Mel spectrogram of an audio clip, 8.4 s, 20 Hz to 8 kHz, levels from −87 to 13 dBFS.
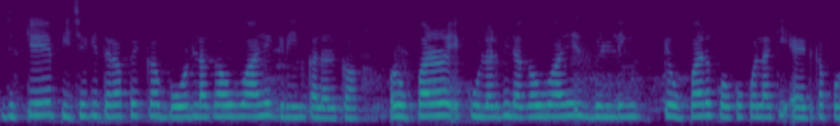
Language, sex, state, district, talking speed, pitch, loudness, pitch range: Hindi, female, Chhattisgarh, Kabirdham, 215 wpm, 265 Hz, -41 LUFS, 255-275 Hz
